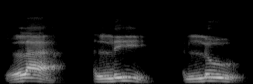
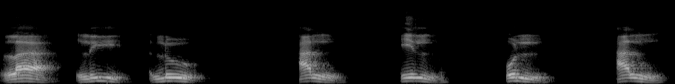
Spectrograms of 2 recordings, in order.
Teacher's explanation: huruf lam Nah itu menyimpangnya ke sisi kiri dan kanan lidah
